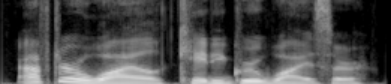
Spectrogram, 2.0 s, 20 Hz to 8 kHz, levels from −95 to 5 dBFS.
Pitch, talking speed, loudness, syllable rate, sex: 175 Hz, 185 wpm, -15 LUFS, 6.0 syllables/s, female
